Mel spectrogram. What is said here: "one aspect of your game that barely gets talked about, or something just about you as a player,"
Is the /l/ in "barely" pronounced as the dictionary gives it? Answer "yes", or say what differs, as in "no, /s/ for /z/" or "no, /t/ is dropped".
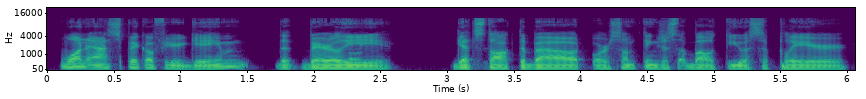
yes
